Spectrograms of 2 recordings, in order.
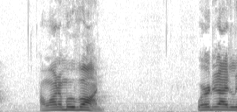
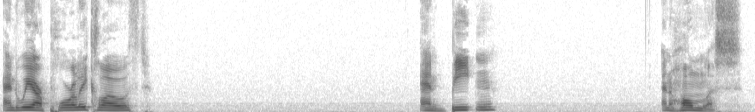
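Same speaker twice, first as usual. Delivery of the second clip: solemn, slow verse with long pauses; slow reading. Shown as a demonstration. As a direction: read it phrase by phrase, pausing long after each. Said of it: "I'll read it slow".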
